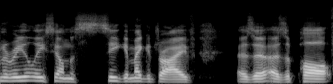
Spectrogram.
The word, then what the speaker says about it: Sega: i never knew that you pronounced it seeger you don't it's sega he pronounced it sega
